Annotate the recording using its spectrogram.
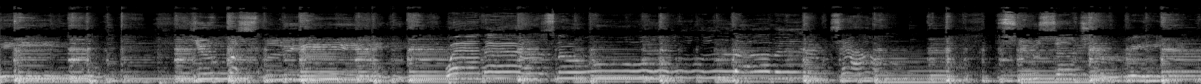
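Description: Steel-string acoustic guitar strummed in a steady pop rhythm, with a man's voice singing a melody over it that includes one long held note about halfway through.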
